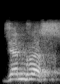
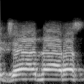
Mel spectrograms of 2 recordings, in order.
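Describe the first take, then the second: First: जनरस in two syllables, "jen-rus"; squeezed-out syllable. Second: Generous sounded out as "je-ne-ras"; wrong three-syllable pronunciation. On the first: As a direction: drop the middle vowel of जनरस. (जनरस, बीच का स्वर दबाकर) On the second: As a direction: give generous all three syllables, middle vowel kept. (generous को "जे-ने-रस", तीन हिस्सों में) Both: Shown as a demonstration. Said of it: "वैसा नहीं पढ़ते इंग्लिश में".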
